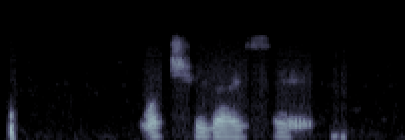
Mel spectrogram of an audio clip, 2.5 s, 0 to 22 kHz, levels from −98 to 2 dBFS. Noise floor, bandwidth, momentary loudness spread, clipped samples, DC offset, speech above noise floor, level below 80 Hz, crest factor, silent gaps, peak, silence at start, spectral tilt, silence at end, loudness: -86 dBFS; 7.8 kHz; 14 LU; under 0.1%; under 0.1%; 46 dB; -72 dBFS; 22 dB; none; -20 dBFS; 0.05 s; -5.5 dB/octave; 0.4 s; -41 LUFS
